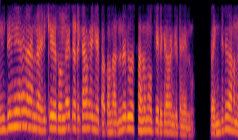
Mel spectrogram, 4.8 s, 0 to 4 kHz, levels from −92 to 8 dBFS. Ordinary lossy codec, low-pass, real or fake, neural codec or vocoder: none; 3.6 kHz; fake; codec, 16 kHz, 1 kbps, FreqCodec, smaller model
